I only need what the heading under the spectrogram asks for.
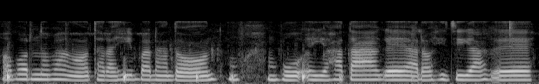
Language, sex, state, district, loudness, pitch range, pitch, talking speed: Chakma, female, Tripura, Dhalai, -19 LUFS, 200-220 Hz, 210 Hz, 145 wpm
